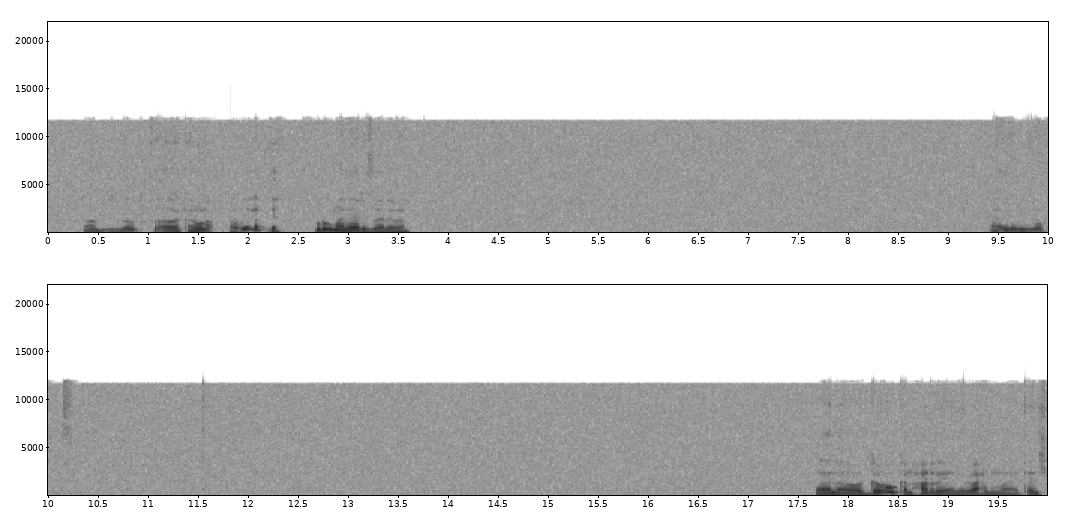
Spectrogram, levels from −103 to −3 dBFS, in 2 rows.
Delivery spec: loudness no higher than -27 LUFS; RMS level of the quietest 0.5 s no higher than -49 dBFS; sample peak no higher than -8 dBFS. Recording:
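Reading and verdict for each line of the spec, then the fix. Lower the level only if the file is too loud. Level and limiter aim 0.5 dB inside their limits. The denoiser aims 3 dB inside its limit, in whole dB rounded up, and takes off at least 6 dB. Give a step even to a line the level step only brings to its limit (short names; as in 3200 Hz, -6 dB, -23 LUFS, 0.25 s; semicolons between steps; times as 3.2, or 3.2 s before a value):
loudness -33.0 LUFS: OK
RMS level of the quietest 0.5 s -45 dBFS: fail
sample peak -11.5 dBFS: OK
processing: denoiser 7 dB, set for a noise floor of -45 dBFS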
